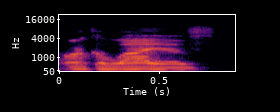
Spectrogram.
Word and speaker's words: Ankalaev: Alex Pereira versus Magomed Ankalaev. Tyler, that pronunciation was spot on, in case you're wondering. That was dead nuts, brother. That's one of the ones that you see enough that you can pronounce it.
